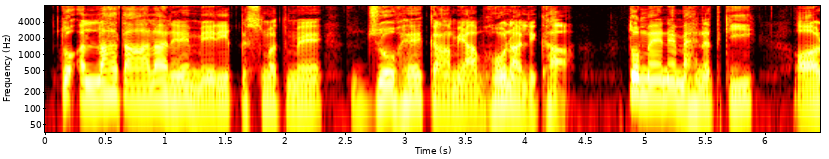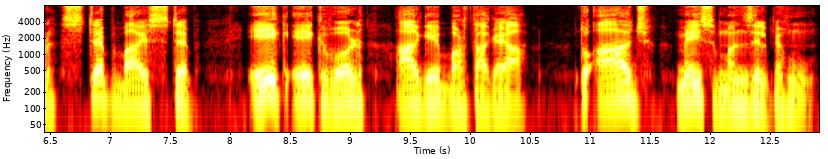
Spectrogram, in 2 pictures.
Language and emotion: Urdu, neutral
